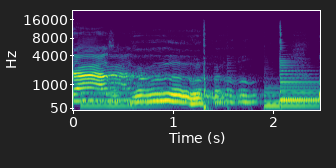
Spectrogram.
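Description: A man's voice singing a winding, wordless melody that glides up and down in pitch, over sustained low notes of an acoustic guitar accompaniment.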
